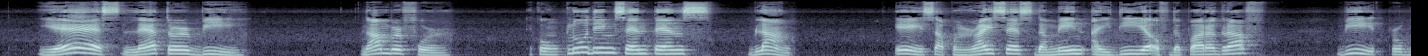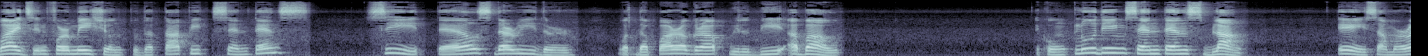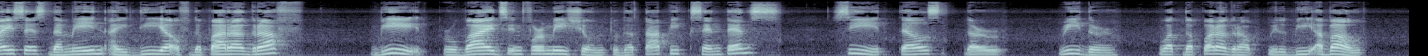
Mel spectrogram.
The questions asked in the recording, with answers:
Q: A concluding sentence blank.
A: Yes, letter A, summarizes the main idea of the paragraph.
